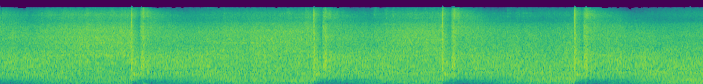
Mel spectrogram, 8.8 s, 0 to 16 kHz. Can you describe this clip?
GunRange Mega9
Shots from 9mm or 45 caliber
